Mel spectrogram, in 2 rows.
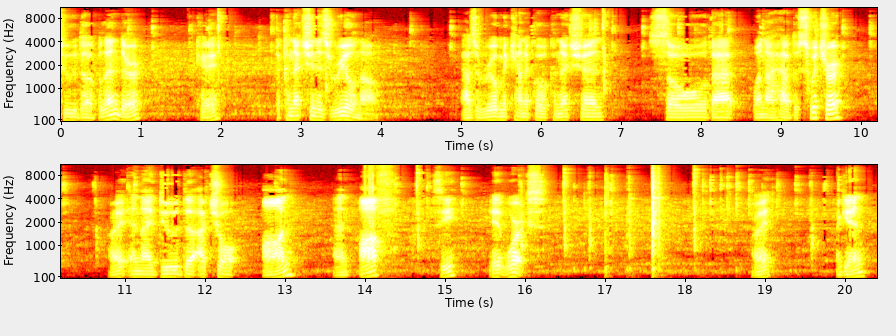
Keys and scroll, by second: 17.4 space.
